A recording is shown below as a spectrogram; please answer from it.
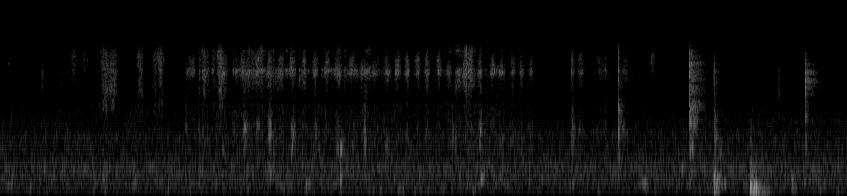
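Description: Faint dry scratching and crackling from gloved hands handling things at the painting, dense for a few seconds, then a few scattered clicks and a soft thump near the end.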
